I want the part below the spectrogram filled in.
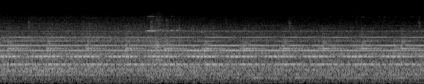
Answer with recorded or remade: recorded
